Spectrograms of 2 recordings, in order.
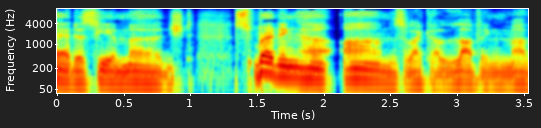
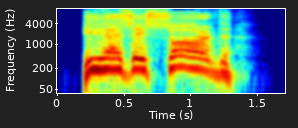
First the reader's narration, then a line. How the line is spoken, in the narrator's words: Vren shrieked from the doorway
